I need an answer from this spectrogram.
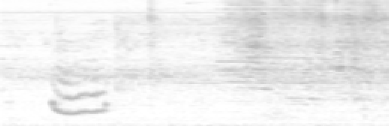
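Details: Cat named Lina, a mother being separated from her first kittens, gives one clear meow of about half a second, rising then falling, over faint background hum and noise.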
